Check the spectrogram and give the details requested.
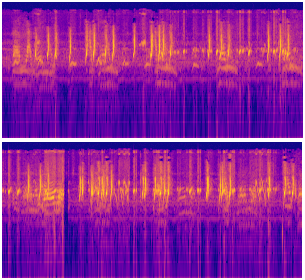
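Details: Quail calling, played at the time of the morning call to prayer to attract quail for hunting. Tight groups of high, clicking chirps recur roughly once a second, with a brief loud crackle midway.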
